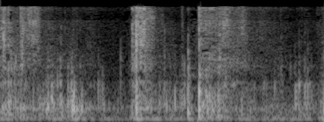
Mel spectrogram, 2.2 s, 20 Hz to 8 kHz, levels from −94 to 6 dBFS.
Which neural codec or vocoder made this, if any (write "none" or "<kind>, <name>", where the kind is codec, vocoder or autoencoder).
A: none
